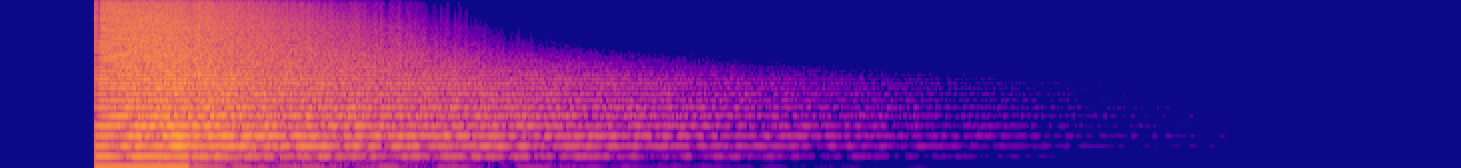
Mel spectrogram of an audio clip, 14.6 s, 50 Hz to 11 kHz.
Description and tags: Techno Horn 1
Heavy dark distorted Techno Horn with industrial feel.
Bass, Blast, Creepy, Dark, Dark-FX, Deep, Distorted, Distorted-Reverb, Distortion, FSX, FX, Heavy, Horn, Industrial, Minimal, Reverb, Reverb-Blast, Reverb-FX, Techno, Techno-Blast, Techno-Horn, Techno-Reverb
